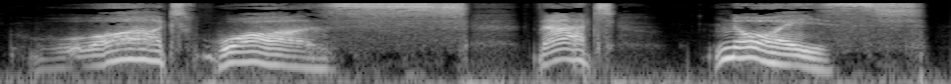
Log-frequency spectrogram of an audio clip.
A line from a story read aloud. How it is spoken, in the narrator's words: the hiss said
